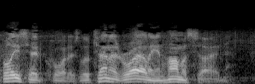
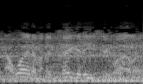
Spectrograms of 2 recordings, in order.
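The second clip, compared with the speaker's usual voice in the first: raised alarm; 5 semitones higher, 6 dB louder than usual. Acted. Speeding car, pleading with her.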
